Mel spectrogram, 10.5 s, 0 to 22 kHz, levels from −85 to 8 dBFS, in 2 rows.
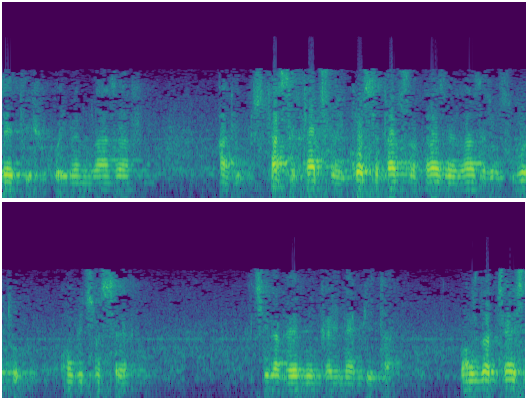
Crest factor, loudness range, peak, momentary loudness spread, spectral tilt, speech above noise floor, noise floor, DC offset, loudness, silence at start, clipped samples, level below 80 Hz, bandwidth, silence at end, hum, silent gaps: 16 dB; 6 LU; 0 dBFS; 21 LU; -4.5 dB/octave; 23 dB; -37 dBFS; under 0.1%; -15 LUFS; 0 s; 0.2%; -48 dBFS; 6.6 kHz; 0 s; none; none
